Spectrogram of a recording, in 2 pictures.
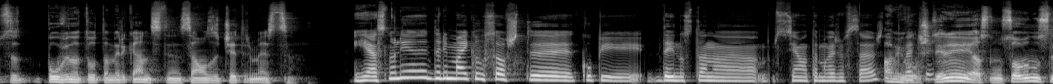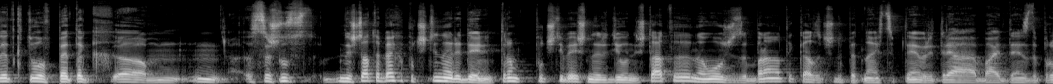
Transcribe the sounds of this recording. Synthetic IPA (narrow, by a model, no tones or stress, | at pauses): zɐpolˠovinət̪əot̪ɐmɛɾikant̪si̥t̪ɛsamozɐt͡ʃɛt̪iɾḭmʔɛ̰sɛ̥t̪sə | jasnoliɛd̪ɐlimajkɾosɔft̪ʃt̪ɛkupid̪ɛjnost̪ənɐso̥t̪ialˠnət̪əmɾɛʒəfsaʃt̪ɐmivɛopʃt̪ɛnɛːjasnoosɔbɛnoslɛt̪kɐ̥t̪ɔvɐfpɛt̪əkə | sɤʃnost̪nɛʃt̪at̪əbʲjaxəpot͡ʃt̪inɐɾɛd̪ɛnḭt̪ɾəmp̚ːot͡ʃt̪ibɛʃɛnɐɾɛd̪ilˠnɛʃt̪at̪ənɐlˠɔʒizɐbɾanət̪əkazvət͡ʃɛd̪opɛt̪najst̪sɛ̥p̚t̪ɛ̃ɱvɾit̪ɾʲjaəbajd̪̚d̪ɛnzd̪ɐpɾo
